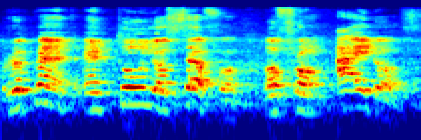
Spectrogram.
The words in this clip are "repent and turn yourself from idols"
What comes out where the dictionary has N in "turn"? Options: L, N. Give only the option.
L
